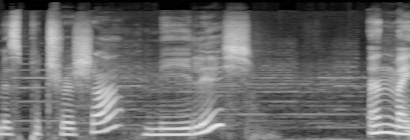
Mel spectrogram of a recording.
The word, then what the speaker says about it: Mehlich: how beautiful their names are when they are pronounced as they should be uh my name is Patricia Mish and my name is adelene odier joining the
